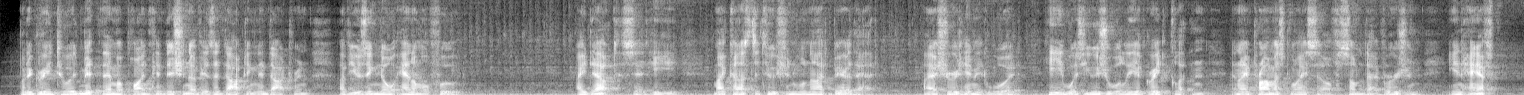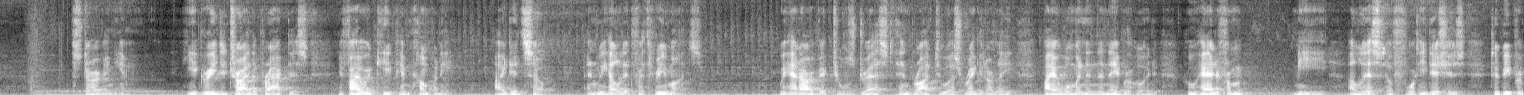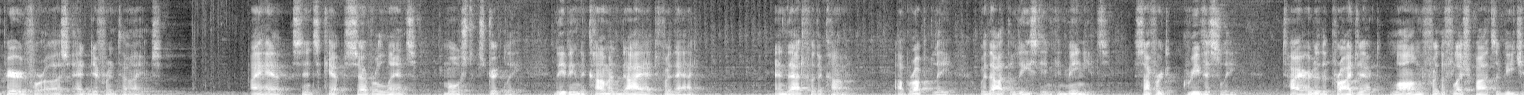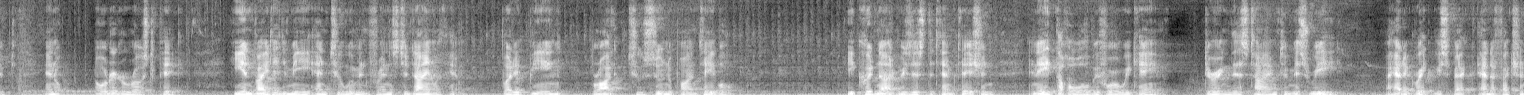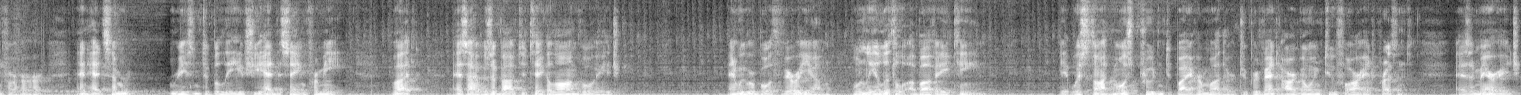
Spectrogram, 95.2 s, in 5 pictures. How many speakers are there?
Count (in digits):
1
